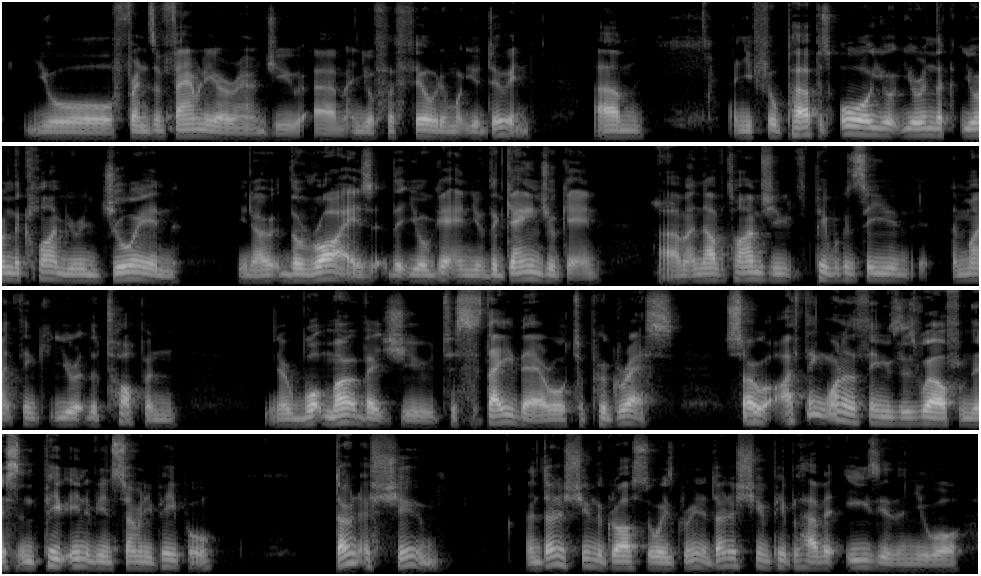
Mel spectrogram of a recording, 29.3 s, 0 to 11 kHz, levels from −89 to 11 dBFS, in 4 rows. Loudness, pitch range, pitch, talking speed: -30 LUFS, 95-115 Hz, 105 Hz, 220 wpm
